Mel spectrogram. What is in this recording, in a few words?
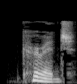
"Courage", English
